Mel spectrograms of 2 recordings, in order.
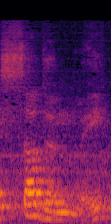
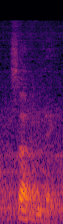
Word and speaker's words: suddenly: schwa i couldn't say suddenly with a schwa between the d and the end i miss out the schwa i just get suddenly so you don't have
